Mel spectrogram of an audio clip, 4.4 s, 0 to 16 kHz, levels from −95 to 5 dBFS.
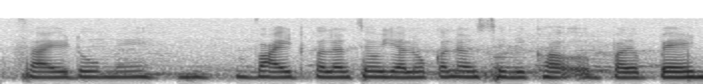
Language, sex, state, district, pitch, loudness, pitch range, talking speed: Hindi, female, Bihar, Jamui, 215 Hz, -17 LUFS, 205-220 Hz, 175 wpm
